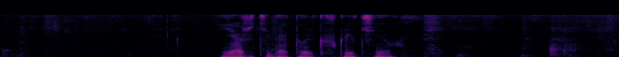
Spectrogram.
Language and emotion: Russian, neutral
